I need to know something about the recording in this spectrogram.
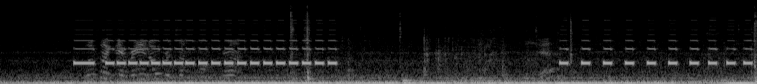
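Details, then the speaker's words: $1500 supercharged Range Rover at a salvage auction: a long steady dash tone, then beeps about four a second, for terrain response system defective and suspension compressor error messages as the suspension lowers itself. "Yeah, it's throwing a screaming fit right now."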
